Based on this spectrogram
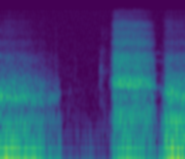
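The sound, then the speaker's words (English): A voice imitates heavy, mechanical respirator breathing: loud, hissing breaths alternating in and out with short pauses between, no talking. “I can't do Darth Vader. You know. It's just heavy breathing.”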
